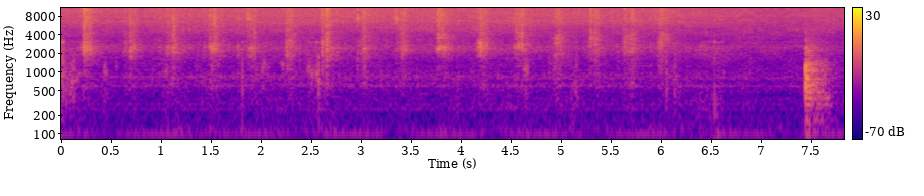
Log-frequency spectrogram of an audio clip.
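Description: A spice grinder of mixed peppercorns being twisted over the frying pan, a crisp grinding crunch about two to three times a second, over a faint sizzle of mushrooms frying in oil. A short louder burst comes near the end.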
